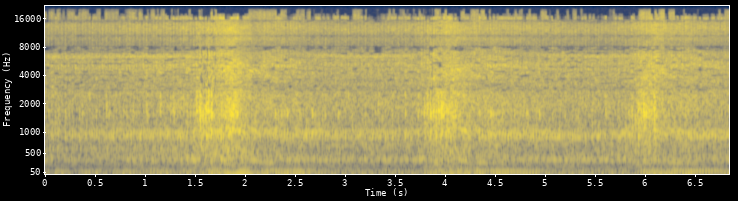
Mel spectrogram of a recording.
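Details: Cold start on a 2.0 dCi diesel: engine blipped three times from idle, a rough clattery note swelling on each rev; abnormal cold-start noise when revving, cause unclear.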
